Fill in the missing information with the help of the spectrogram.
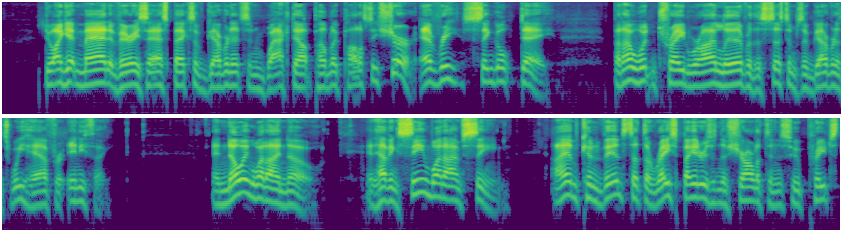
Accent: United States; I'm an American, but I've got a right and an ability to form an opinion about foreign policy.

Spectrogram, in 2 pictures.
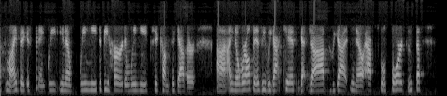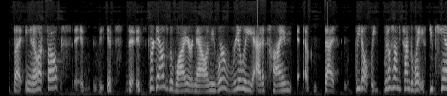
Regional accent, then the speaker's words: Denver, Colorado, United States; now in Alabama, United States; Again, I'm from Denver. Woo-woo, go Colorado.

